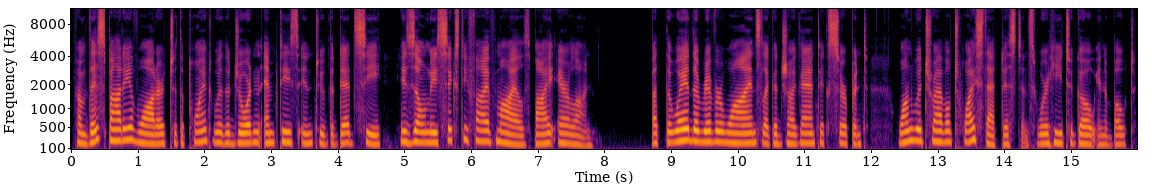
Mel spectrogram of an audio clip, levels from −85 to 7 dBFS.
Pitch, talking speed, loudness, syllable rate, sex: 185 Hz, 175 wpm, -18 LUFS, 4.7 syllables/s, female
